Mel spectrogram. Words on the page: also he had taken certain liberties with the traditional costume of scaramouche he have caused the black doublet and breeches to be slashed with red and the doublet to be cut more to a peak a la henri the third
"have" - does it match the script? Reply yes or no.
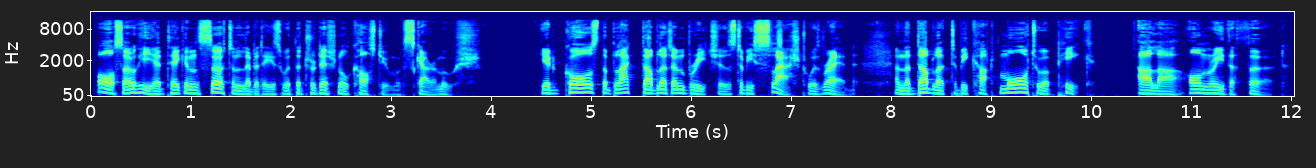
no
